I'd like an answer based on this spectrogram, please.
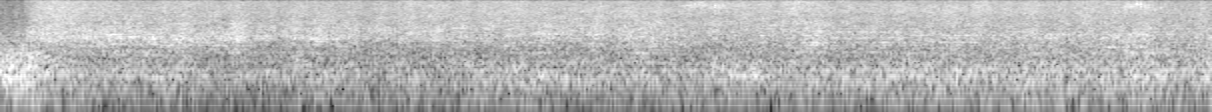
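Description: Steam-powered sawmill at work, its saw bench driven by a Burrell traction engine: a steady high hiss with no distinct tones.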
